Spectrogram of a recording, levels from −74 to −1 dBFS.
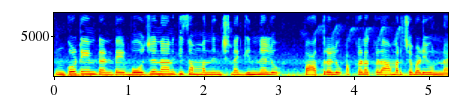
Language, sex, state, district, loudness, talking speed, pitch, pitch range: Telugu, female, Telangana, Mahabubabad, -14 LUFS, 105 wpm, 255 Hz, 245-270 Hz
